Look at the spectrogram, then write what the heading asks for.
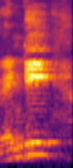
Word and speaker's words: Lund: united states in the university of luth pronounced as lundy hagger strand started this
